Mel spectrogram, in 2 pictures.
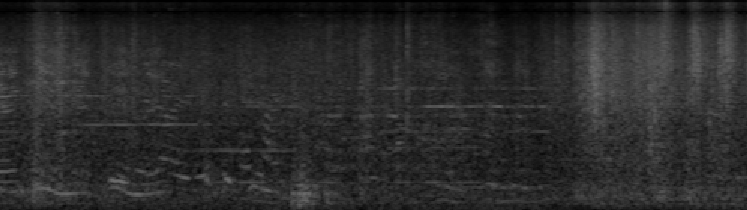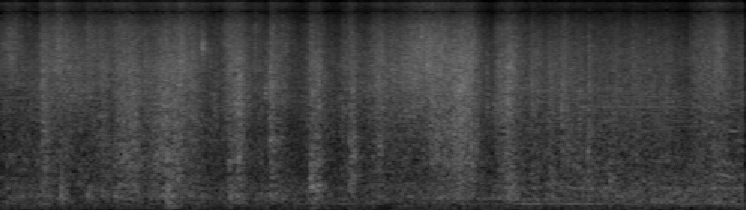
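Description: Market alley ambience: background voices at first, then from about six seconds in a dense, rapid clattering and rattling that grows louder.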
